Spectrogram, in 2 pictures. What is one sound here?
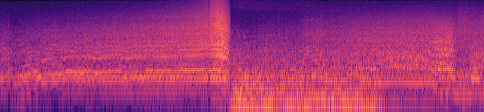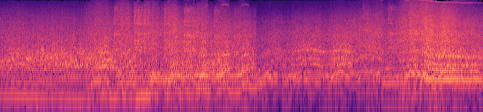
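A sports car engine roars loudly as the car accelerates and shifts gears.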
